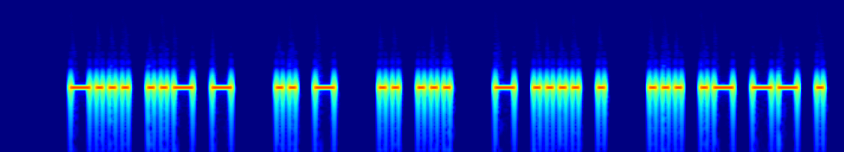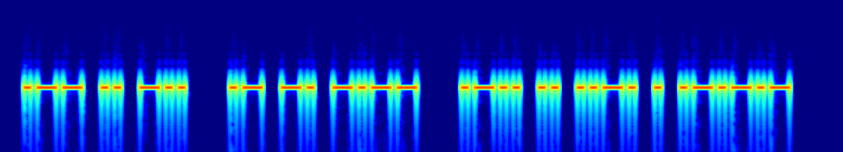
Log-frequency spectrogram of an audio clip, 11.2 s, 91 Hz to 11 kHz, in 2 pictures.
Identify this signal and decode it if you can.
Morse code, heard as a keyed tone, about 28 wpm, 700 Hz. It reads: BUT IT IS THE SAME WID ANY LIFE.
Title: Sentences from Top 300 Words and Abbreviations 28wpm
